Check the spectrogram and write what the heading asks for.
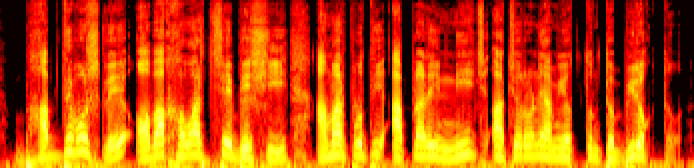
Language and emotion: Bengali, angry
